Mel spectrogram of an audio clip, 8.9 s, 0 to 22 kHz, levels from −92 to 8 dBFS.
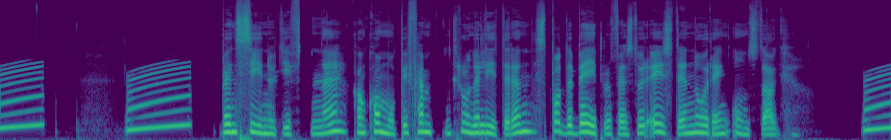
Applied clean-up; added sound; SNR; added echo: neural mask model Resemble Enhance denoiser.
